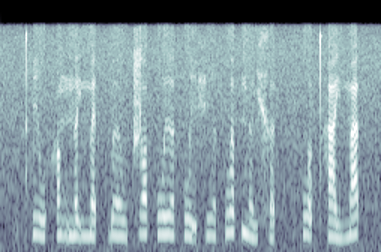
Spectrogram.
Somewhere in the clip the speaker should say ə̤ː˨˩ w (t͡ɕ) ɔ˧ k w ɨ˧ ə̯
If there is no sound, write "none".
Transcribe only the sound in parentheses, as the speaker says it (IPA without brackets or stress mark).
t͡ɕ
